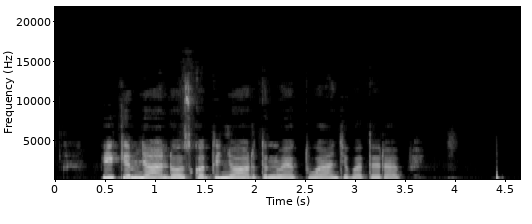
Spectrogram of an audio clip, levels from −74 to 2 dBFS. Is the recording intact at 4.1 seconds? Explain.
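No. At 4.1 seconds, as throughout the speech, there is generation loss: swirly, hollow, smeared sound with blurred attacks, likely from around seven lossy re-encodes, which fits a 128 kbit/s WMA chain. A spectrogram shows nothing above 19.7 kHz.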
